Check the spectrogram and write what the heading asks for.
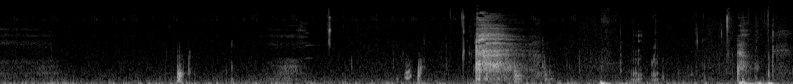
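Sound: slurping water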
